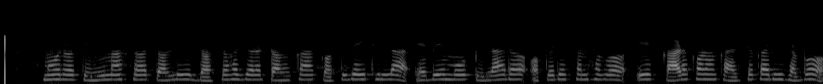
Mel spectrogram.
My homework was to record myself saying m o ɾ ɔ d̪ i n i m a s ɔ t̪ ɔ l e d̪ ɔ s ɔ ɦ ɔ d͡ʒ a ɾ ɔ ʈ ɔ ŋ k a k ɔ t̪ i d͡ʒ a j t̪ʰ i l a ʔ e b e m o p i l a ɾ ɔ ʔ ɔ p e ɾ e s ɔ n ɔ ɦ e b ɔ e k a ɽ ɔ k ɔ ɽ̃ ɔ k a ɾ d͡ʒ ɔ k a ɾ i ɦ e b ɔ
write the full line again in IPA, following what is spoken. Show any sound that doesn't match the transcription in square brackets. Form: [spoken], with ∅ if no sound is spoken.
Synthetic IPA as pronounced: m o ɾ ɔ [t̪] i n i m a s ɔ t̪ ɔ l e d̪ ɔ s ɔ ɦ ɔ d͡ʒ a ɾ ɔ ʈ ɔ ŋ k a k ɔ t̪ i d͡ʒ a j t̪ʰ i l a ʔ e b e m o p i l a ɾ ɔ ʔ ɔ p e ɾ e s ɔ n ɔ ɦ e b ɔ e k a ɽ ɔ k ɔ ɽ̃ ɔ k a ɾ d͡ʒ ɔ k a ɾ i ɦ e b ɔ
